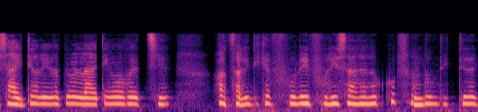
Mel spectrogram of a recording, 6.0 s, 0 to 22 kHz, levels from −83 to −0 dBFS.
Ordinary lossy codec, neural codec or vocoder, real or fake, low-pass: none; codec, 16 kHz in and 24 kHz out, 0.4 kbps, LongCat-Audio-Codec, two codebook decoder; fake; 7.2 kHz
